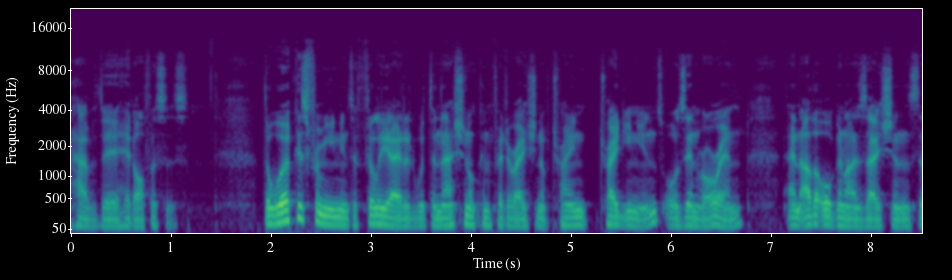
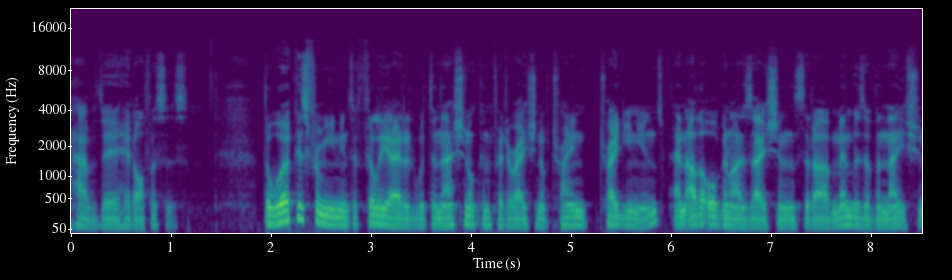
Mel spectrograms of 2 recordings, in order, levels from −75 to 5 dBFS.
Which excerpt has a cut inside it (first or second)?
second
